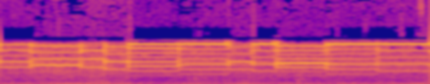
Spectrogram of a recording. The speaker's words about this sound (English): This isn't good. Cell phone. Is that a Nokia?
